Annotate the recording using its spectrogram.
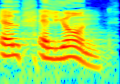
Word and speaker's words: El Elyon: So write that down, E-L, and then E-L-Y-O-N. Pronounced from the original language, that's the way it transliterates into English. El Elyon.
